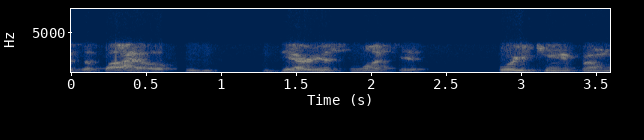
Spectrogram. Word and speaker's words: Darius Lux: Darius Lux. So it is Darius Lux.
